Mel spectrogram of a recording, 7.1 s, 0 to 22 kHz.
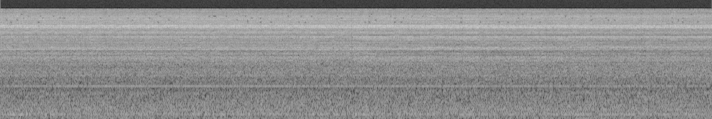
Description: This is a video demonstrating the coil whine the AMD Radeon RX6800 (non-XT) is producing while playing a game.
